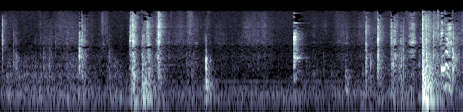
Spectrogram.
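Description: A door is opened amid a few scattered dull thunks and wooden clatters separated by quiet stretches, with a louder cluster of knocks near the end.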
